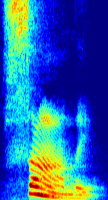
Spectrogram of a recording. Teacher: наголос падає на перший голосний звук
